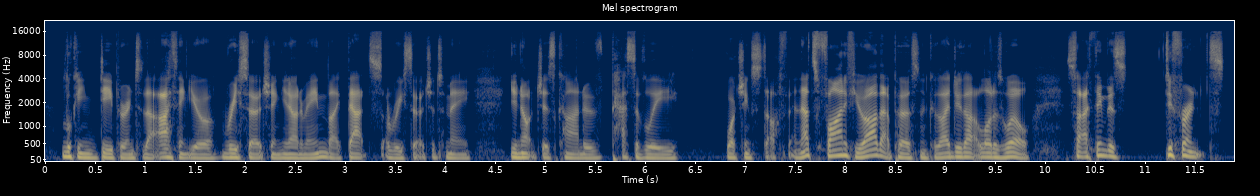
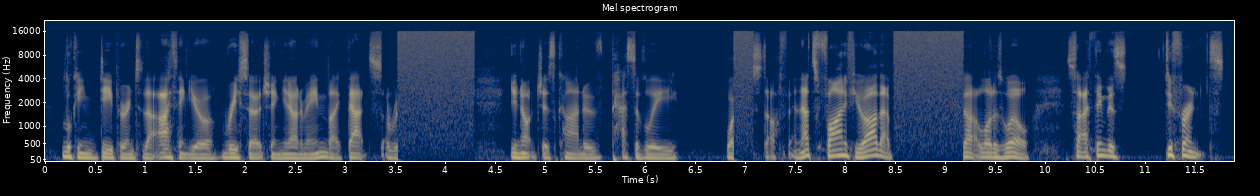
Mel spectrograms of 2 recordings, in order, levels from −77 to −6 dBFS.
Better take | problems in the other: first | audio cutting out; filled with static; at 3.5 s for 1 s, at 7 s and at 8.5 s for 0.5 s

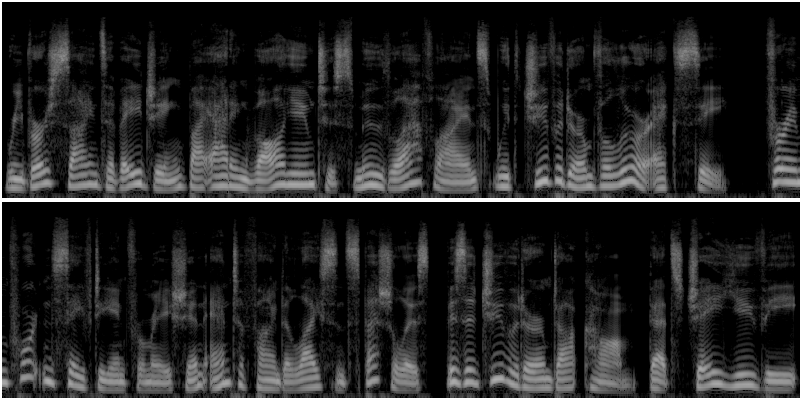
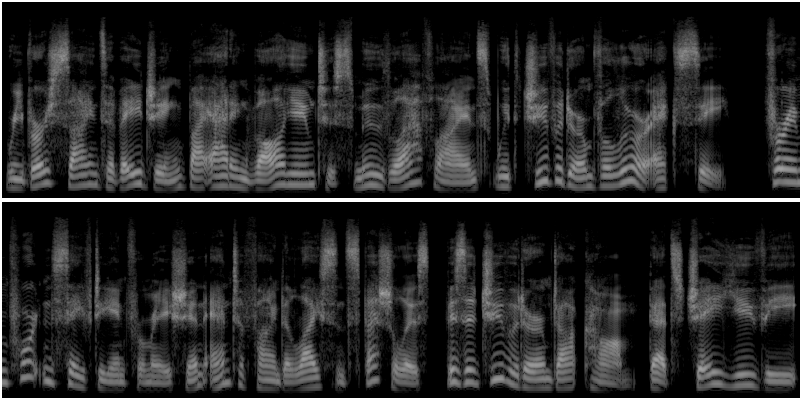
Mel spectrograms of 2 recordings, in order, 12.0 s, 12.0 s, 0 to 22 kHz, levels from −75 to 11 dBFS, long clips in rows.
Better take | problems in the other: first | thin; somewhat; fading below 450 Hz

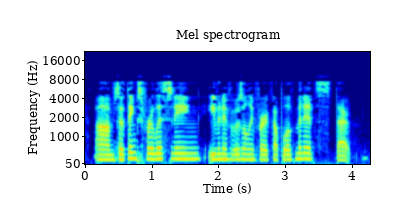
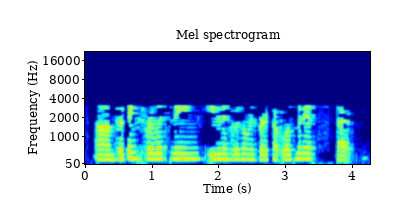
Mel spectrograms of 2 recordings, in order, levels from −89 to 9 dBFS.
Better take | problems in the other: first | garbled, watery; badly; nothing above 3 kHz; slightly in the first

